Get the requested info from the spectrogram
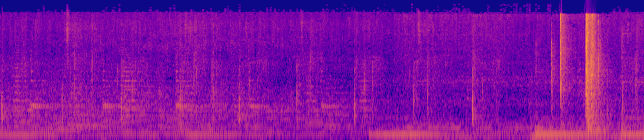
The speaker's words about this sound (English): Holy Father, the people are downstairs again, banging on the doors. They wish to see you, for you to heal them.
